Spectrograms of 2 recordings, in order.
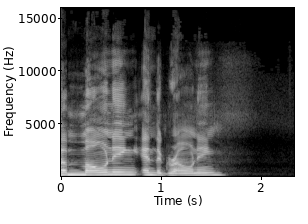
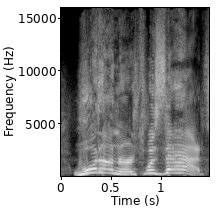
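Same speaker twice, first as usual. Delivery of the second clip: raised, high-pitched indignant question; mock-indignant husband, pitch up; irritated; 9 semitones higher than usual. Husband snapping at wife about the massage, irritated and high. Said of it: "He's irritated".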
